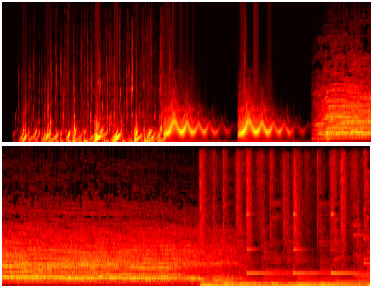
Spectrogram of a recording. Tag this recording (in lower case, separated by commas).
music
